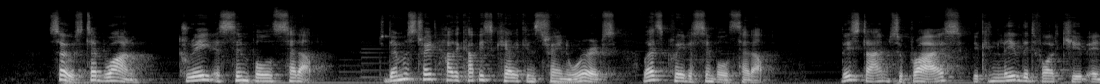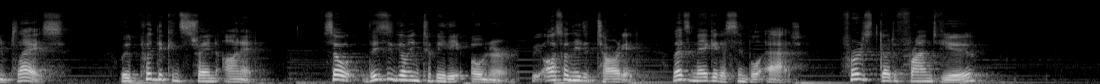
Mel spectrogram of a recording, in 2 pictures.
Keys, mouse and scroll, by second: 21.0 KP_1.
